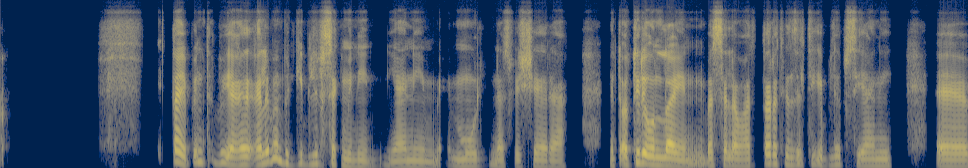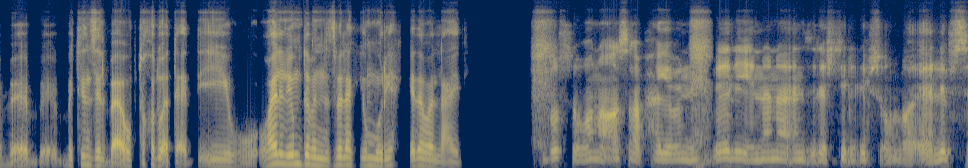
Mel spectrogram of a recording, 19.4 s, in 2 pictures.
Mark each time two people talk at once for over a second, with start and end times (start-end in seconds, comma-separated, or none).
none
